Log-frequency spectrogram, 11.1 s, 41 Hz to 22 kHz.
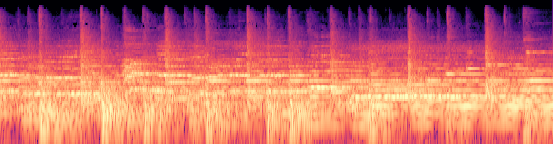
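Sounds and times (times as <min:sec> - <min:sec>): piano: 0:00.0 - 0:11.0
voices singing together: 0:00.0 - 0:11.0.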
